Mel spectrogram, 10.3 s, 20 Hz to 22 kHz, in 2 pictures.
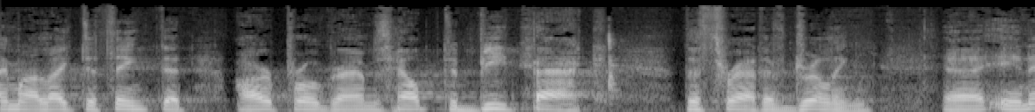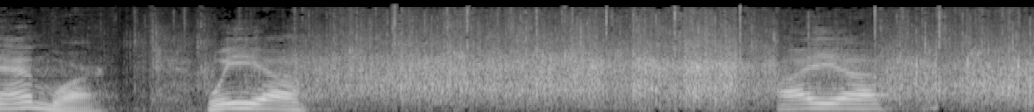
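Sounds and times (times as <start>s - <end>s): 
speech: 0.0s - 6.9s, 9.0s - 9.8s
audience applause at a talk: 6.0s - 10.3s.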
